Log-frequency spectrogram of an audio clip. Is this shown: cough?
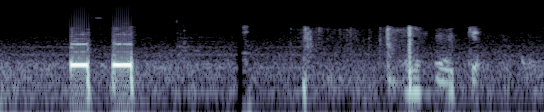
no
